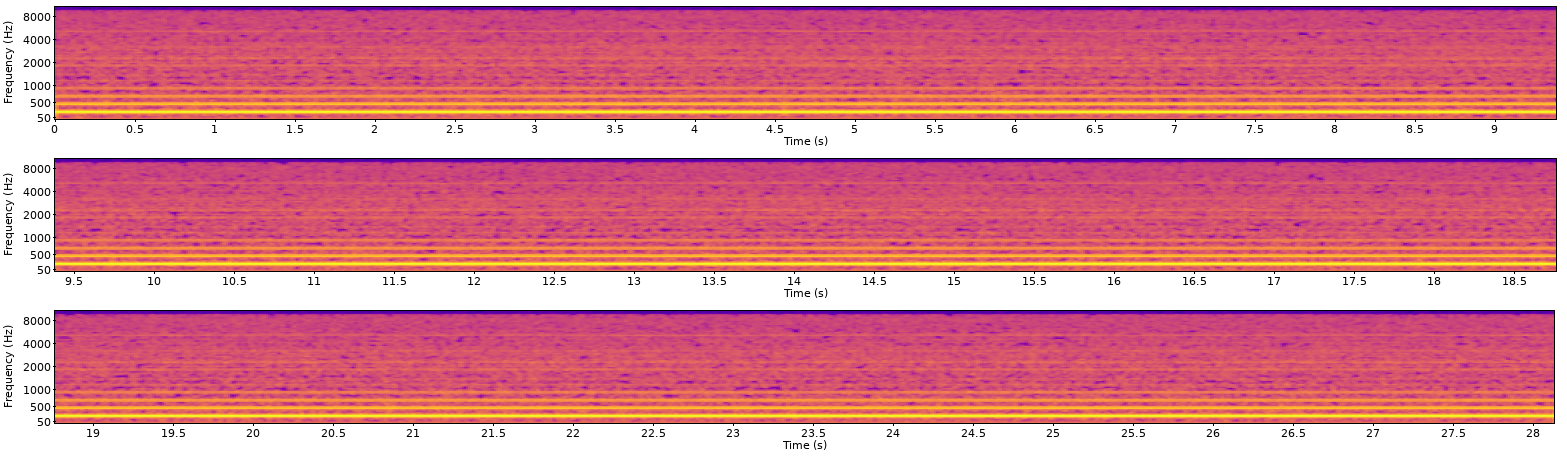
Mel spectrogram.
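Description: Near silence with a faint, steady electronic hum: one unchanging tone with overtones over low hiss.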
